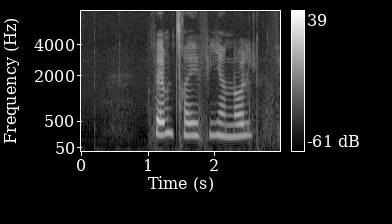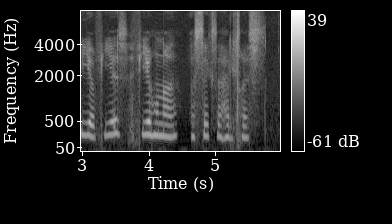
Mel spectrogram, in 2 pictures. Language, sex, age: Danish, female, 33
